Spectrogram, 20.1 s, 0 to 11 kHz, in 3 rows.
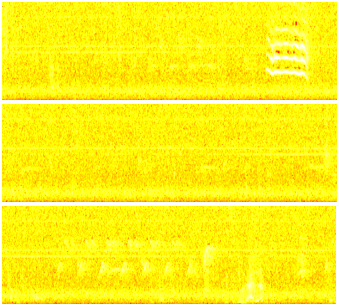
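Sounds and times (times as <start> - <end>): faint background noise: 0.0 - 20.0
bird call: 5.3 - 6.2.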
